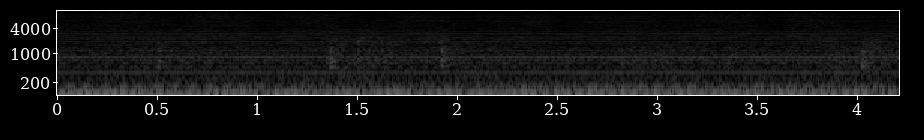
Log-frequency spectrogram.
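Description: Quiet shop room tone: a low steady hum, with two faint light clicks about a second and a half and two seconds in.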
